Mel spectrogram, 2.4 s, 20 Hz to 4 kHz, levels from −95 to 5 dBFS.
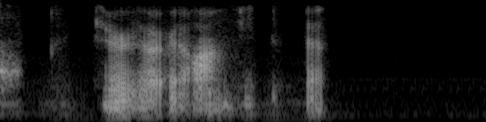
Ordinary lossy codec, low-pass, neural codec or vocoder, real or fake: none; 3.6 kHz; autoencoder, 22.05 kHz, a latent of 192 numbers a frame, VITS, trained on one speaker; fake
